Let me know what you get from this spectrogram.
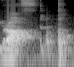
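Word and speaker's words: draught: It is D-R-A-U-G-H-T, draft. Check the meaning by yourself, fill in your lexicon, but that is another word, draft.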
